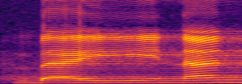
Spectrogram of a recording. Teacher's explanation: didengungkan karena Nun yang bertasydid ini dinamakan dengan ghunah musyaddadah jadi cara bacanya ditekan kemudian ditahan sambil terbentuk suara yang mendengung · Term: ghunnah musyaddadah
